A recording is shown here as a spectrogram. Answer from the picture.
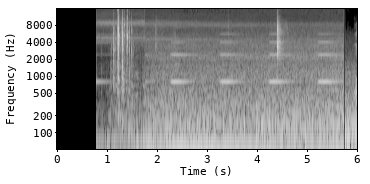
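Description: A Honda car's dashboard warning chime beeping about once a second over a steady low engine hum, with a cluster of clicks about a second in and another single click midway.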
